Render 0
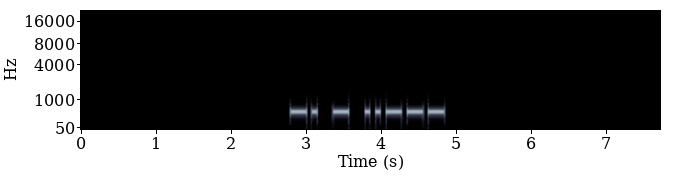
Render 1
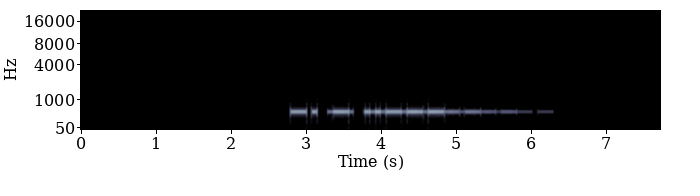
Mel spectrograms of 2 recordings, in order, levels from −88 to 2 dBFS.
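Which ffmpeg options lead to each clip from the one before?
-af "aecho=1:1:486|972|1458:0.2|0.0718|0.0259,volume=-8dB"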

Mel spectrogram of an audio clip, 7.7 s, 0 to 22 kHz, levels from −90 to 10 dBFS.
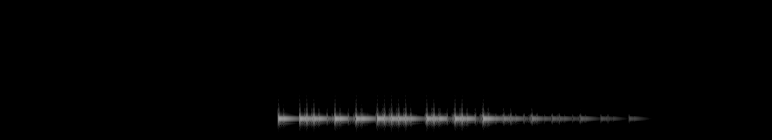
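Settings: -filter_complex "[0:a]highpass=f=340:w=0.5412,highpass=f=340:w=1.3066,bandreject=f=50:t=h:w=6,bandreject=f=100:t=h:w=6,bandreject=f=150:t=h:w=6,bandreject=f=200:t=h:w=6,bandreject=f=250:t=h:w=6,bandreject=f=300:t=h:w=6,bandreject=f=350:t=h:w=6,bandreject=f=400:t=h:w=6,bandreject=f=450:t=h:w=6,bandreject=f=500:t=h:w=6,asplit=2[a][b];[b]adelay=50,volume=-11dB[c];[a][c]amix=inputs=2:normalize=0,volume=6dB"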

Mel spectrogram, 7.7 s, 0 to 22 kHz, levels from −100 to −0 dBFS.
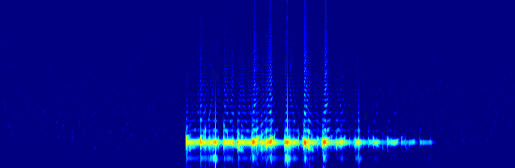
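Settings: -af "aphaser=in_gain=1:out_gain=1:delay=4.1:decay=0.77:speed=0.93:type=triangular"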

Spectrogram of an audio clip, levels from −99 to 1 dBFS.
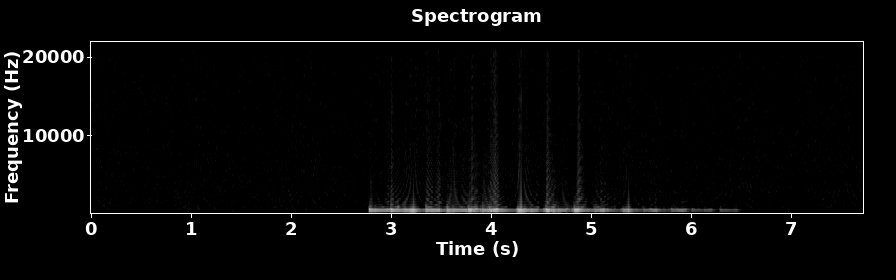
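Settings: -af "alimiter=level_in=0.5dB:limit=-24dB:level=0:latency=1:release=164,volume=-0.5dB,volume=-1.5dB"

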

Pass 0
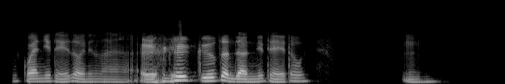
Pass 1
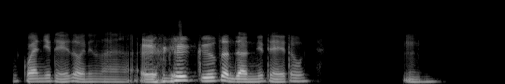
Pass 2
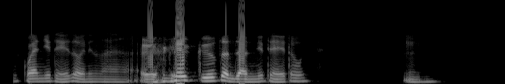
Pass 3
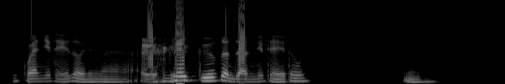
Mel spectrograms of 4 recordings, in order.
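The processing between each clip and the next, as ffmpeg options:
-af "agate=range=-18dB:threshold=-51dB:ratio=16:detection=peak"
-af "aeval=exprs='(mod(3.35*val(0)+1,2)-1)/3.35':c=same,volume=-7dB"
-filter_complex "[0:a]acrossover=split=680[a][b];[a]aeval=exprs='val(0)*(1-0.7/2+0.7/2*cos(2*PI*1*n/s))':c=same[c];[b]aeval=exprs='val(0)*(1-0.7/2-0.7/2*cos(2*PI*1*n/s))':c=same[d];[c][d]amix=inputs=2:normalize=0,volume=-4dB"

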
